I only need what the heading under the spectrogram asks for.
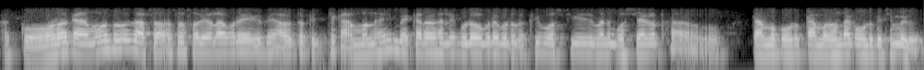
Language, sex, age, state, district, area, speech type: Odia, male, 60+, Odisha, Bhadrak, rural, conversation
